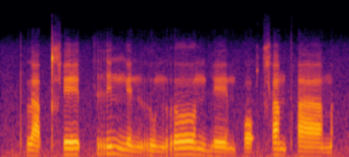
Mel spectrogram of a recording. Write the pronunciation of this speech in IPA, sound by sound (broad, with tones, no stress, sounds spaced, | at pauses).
pʰ l a˨˩ p̚ t͡ɕʰ eː˦˥ p̚ k r i˥˩ n ŋ e˨˩ n r u˨˩ n r ɤː˥˩ n b eː˨˩ m ʔ ɔ˨˩ ʔ t͡ɕʰ a˥˩ m pʰ aː˧ m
